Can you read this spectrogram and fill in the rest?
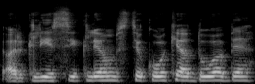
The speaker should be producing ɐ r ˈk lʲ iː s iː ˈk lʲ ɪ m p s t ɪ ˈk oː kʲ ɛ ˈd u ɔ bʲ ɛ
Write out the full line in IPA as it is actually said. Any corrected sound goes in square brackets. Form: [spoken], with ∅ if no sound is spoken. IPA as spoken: ɐ r ˈk lʲ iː s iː ˈk lʲ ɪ m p s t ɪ ˈk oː kʲ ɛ ˈd u ɔ bʲ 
